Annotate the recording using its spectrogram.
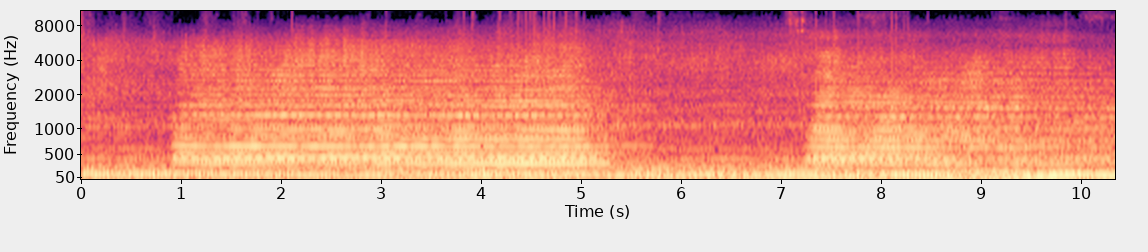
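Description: Locomotive air horn sounding two long blasts: the first from about a second in, lasting about four seconds; the second starting about seven seconds in and still going at the end. A steady low rumble of the train runs underneath.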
